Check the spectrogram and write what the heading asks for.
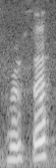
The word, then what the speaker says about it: Roosa: Astronaut Stuart Roosa, is that how you say his name? Roosa? Yes. Roosa brought the seeds along on the Apollo 14.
